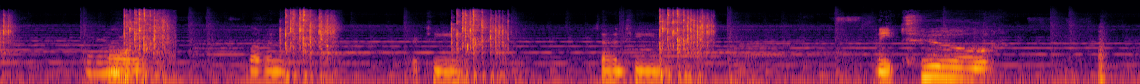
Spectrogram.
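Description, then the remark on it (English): Dice clatter and rattle across a hard table in several quick bursts, fairly loud, while people talk quietly between and under the rolls. “Also, how do you not have enough dice? I've seen your bag of dice.”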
